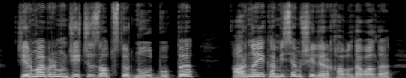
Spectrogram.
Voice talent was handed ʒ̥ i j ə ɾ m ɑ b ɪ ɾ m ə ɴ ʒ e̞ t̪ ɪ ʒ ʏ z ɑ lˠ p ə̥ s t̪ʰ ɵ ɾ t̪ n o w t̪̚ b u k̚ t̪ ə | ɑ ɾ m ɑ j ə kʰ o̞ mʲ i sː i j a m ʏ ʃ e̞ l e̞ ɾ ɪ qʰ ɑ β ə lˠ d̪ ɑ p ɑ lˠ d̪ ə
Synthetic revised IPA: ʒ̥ i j ə ɾ m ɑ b ɪ ɾ m ə ɴ ʒ e̞ t̪ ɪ ʒ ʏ z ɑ lˠ p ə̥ s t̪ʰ ɵ ɾ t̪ n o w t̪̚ b u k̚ t̪ ə | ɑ ɾ n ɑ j ə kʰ o̞ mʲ i sː i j a m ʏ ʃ e̞ l e̞ ɾ ɪ qʰ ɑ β ə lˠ d̪ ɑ p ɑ lˠ d̪ ə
